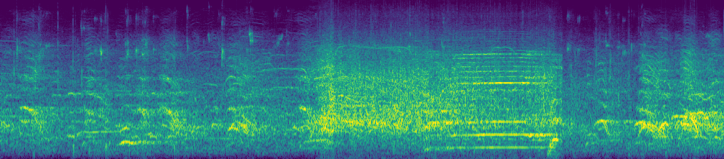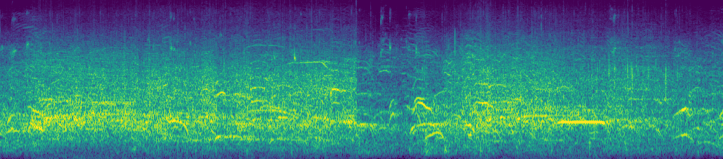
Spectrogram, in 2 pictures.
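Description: Live basketball arena sound: crowd noise and voices, with a ball dribbling on the hardwood court. About seven seconds in, a steady pitched tone is held for roughly a second and a half. The sound changes abruptly a few times where clips are joined.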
